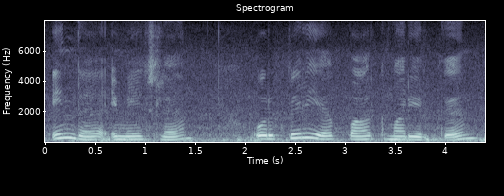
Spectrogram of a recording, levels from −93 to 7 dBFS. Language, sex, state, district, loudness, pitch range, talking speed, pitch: Tamil, female, Tamil Nadu, Chennai, -14 LUFS, 185-220 Hz, 95 wpm, 195 Hz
